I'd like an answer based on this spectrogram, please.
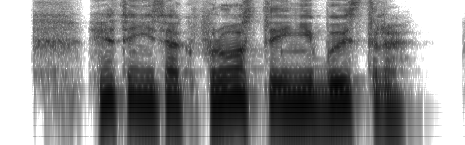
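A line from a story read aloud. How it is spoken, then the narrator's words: Sigh. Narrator (Russian): вздохнула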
